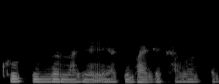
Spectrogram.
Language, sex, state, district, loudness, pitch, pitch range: Bengali, male, West Bengal, Malda, -42 LUFS, 120 Hz, 115-120 Hz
